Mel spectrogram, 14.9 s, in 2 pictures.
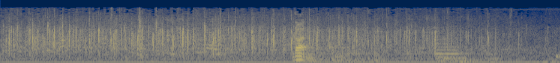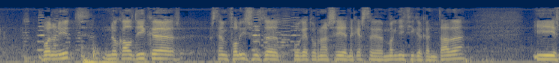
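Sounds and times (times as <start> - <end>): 
audience applause: 0.0 - 7.8
speech: 3.9 - 4.3, 8.0 - 14.0, 14.6 - 14.9.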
